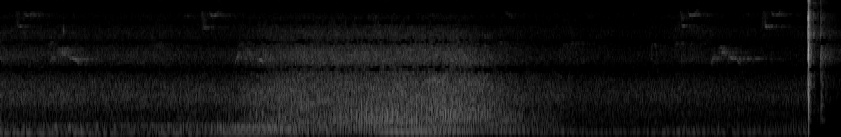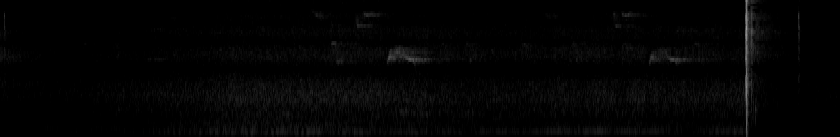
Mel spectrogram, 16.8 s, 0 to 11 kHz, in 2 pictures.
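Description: Two shots from a .25-calibre Hatsan Invader Auto semi-automatic PCP air rifle, about eight seconds apart, each a sharp crack. In the first few seconds a low rumbling noise swells and fades, with faint bird chirps throughout.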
